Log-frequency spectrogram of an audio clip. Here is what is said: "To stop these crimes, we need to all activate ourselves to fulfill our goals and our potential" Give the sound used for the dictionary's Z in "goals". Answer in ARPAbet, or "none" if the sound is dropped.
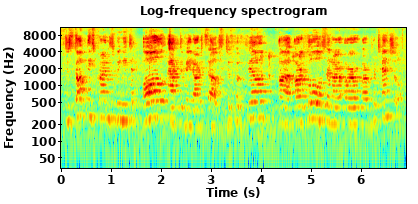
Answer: Z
